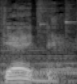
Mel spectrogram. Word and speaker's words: Dehd: Preceding Launder, the band Dead, spelling their name D-E-H-D, so I think you'd pronounce it Dead.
